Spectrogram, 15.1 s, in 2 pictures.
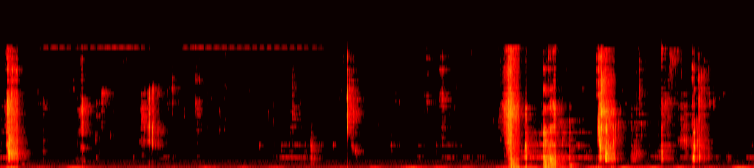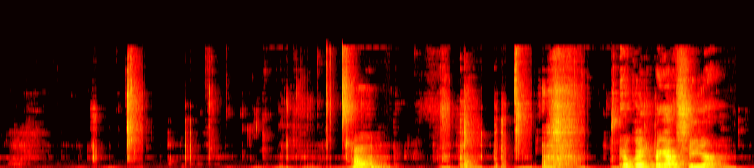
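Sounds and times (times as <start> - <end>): mouth clicks and crunches: 5.0 - 7.1, 8.4 - 13.0
chewing and gnawing chicken: 8.3 - 13.0.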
